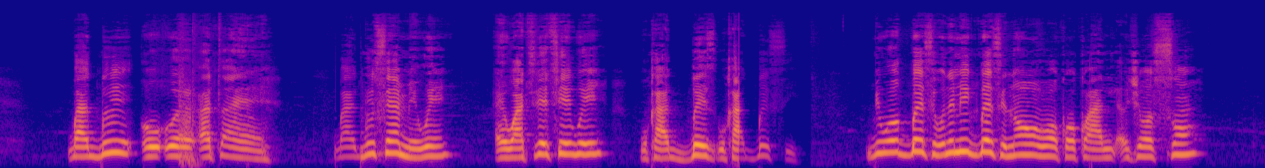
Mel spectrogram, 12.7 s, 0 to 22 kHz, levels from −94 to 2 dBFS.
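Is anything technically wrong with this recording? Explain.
Yes. There are two sudden gain jumps. The level drops by about 15 dB from 3.36 to 3.62 s, and by about 17 dB from 7.40 to 8.12 s, just before "biri wo gba se". Speech and background noise fall and recover together, likely from gain changes applied without a ramp. The waveform's envelope steps down and up abruptly, and the spectrogram darkens uniformly across all frequencies.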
